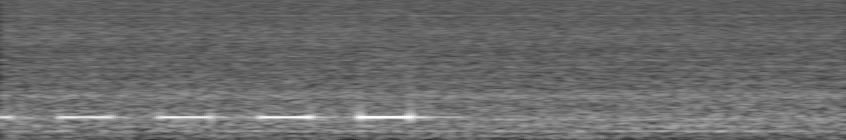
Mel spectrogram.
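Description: A run of about five short electronic beeps at one steady pitch, evenly spaced about half a second apart, stopping about two seconds in.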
